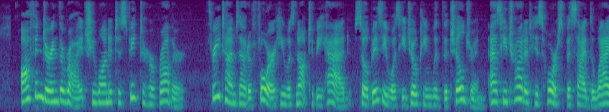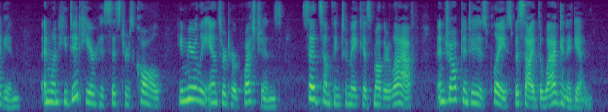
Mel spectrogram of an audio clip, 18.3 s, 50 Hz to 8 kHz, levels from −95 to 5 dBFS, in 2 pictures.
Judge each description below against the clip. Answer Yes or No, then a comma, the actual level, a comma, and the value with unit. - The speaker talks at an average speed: No, fast, 220 wpm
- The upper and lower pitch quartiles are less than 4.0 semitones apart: No, wide, 5.6 semitones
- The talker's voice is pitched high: Yes, high, 220 Hz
